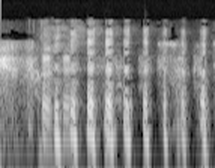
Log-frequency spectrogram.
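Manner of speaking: loud, high laugh at himself; burst of laughter. Real, not acted. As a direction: laugh out at the memory. Laughs at his own story.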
